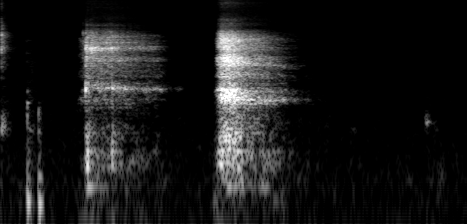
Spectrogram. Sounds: Sigh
